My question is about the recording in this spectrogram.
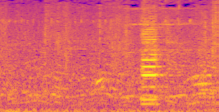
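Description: A vehicle horn gives one short toot about one and a half seconds in, over a street crowd's voices.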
